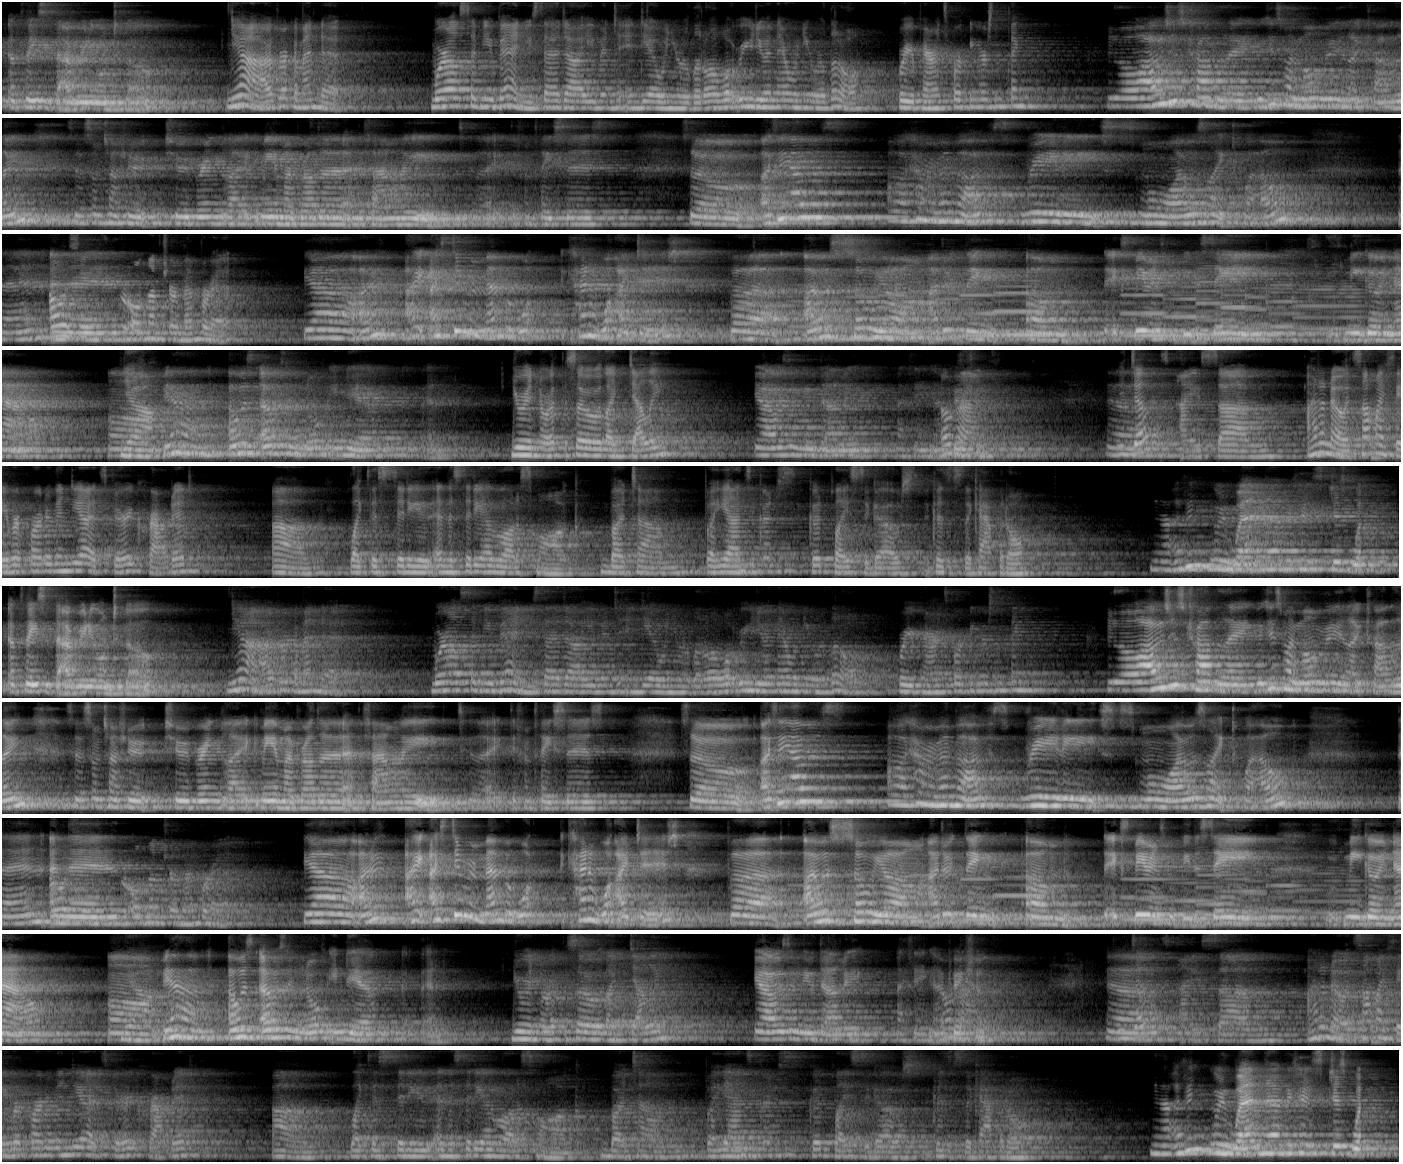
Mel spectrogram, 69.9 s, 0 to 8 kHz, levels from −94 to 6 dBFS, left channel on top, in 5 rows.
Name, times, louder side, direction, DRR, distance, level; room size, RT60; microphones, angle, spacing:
voice 1, 0.1-1.5 11.1-20.0 20.9-22.2 22.8-26.9 28.0-29.3 31.0-35.0 35.2-38.7 39.0-40.9 41.2-42.4 43.0-46.4 49.5-50.6 50.9-51.8 53.0-53.5 63.2-63.6 67.4-69.6, right 3 dB, 55° right, 7 dB, 0.6 m, -27 dB
voice 2, 2.2-3.4 4.3-8.6 9.0-10.3 28.5-30.3 43.2-43.5 47.1-48.7 51.4-51.9 53.1-53.5 53.7-54.7 55.0-57.9 58.7-66.3, left 3 dB, 90° left, 6 dB, 0.4 m, -32 dB
Wind instrument woodwind instrument, 35.2-38.5 39.1-41.9, left 2 dB, 20° left, 0.4 m, -37 dB
9.4 x 5.3 x 6.5 m, 2.5 s
head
